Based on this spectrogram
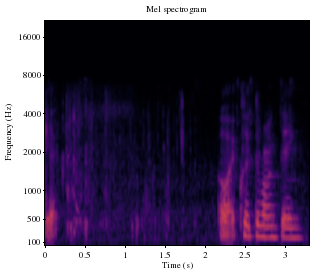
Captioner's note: ice rattling and drinking sounds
